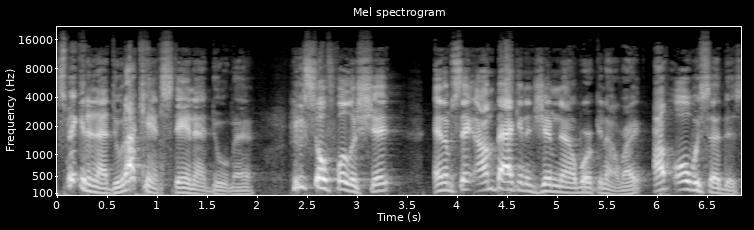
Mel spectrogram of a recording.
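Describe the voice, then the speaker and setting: In a very clean recording with a silent background, this man speaks. He keeps up a fairly quick pace. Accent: New York. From Brooklyn, New York. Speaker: comedian podcast host. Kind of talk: casual commentary. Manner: animated.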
